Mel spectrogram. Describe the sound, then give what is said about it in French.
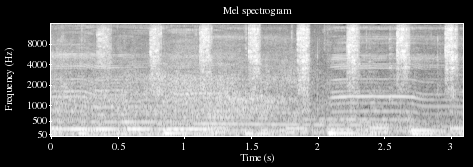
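Car engines drone steadily with shifting pitch as cars are driven on the track at a car enthusiasts' event at the Abbeville circuit, their revving tones layered over a rumbling low end, while regular bursts of hiss pulse through the busy motorsport din. “Donc pour les personnes qui sont passionnées de voitures, ils peuvent rouler sur piste ou exposer tout simplement leur voiture sur les paddocks.”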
